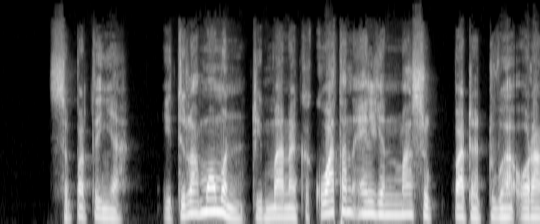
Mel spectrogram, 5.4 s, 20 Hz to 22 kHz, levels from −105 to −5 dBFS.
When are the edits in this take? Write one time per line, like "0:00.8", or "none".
none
